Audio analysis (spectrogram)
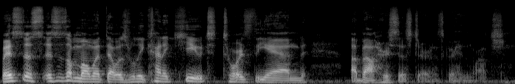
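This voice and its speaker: A man's very fast, animated speech at a medium pitch, with lively intonation, big swings in loudness and vocal fry. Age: 40s. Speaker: talk show host. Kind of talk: casual chat. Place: studio.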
